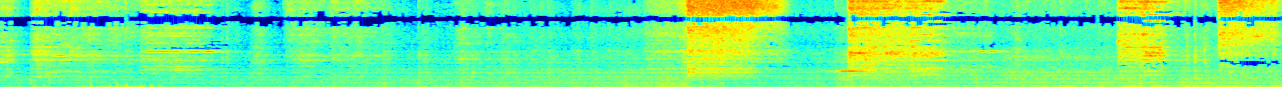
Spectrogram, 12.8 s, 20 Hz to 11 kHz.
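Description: A WCAM-2 electric locomotive pulling a passenger train away from a station and passing close by: a continuous rumble of wheels on rail. Brief high-pitched bursts come about halfway through and again near the end, and a steady hum comes in as the locomotive goes past.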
